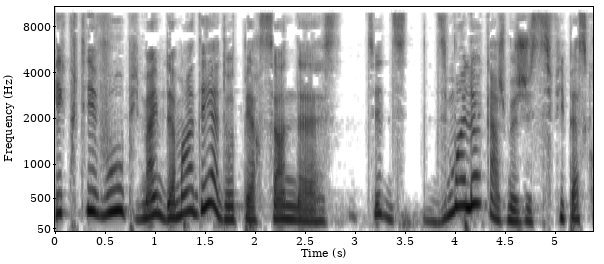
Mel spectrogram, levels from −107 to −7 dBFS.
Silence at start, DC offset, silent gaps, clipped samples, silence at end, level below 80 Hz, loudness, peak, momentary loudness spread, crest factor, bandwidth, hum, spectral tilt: 0 s; under 0.1%; none; under 0.1%; 0 s; -54 dBFS; -22 LUFS; -6 dBFS; 12 LU; 16 dB; 10 kHz; none; -5.5 dB/octave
